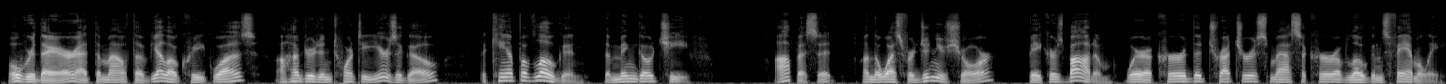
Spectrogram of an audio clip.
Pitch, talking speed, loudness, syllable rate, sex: 115 Hz, 160 wpm, -20 LUFS, 5.2 syllables/s, male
